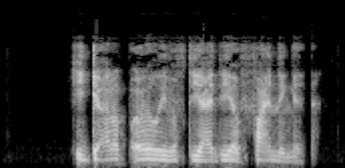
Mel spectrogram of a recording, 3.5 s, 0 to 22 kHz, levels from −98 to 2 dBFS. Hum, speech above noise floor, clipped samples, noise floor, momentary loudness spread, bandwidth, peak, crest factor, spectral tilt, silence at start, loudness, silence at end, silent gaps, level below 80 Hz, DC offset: none; 69 dB; under 0.1%; -86 dBFS; 9 LU; 9.2 kHz; 0 dBFS; 20 dB; -3 dB/octave; 0.75 s; -17 LUFS; 0.3 s; none; -58 dBFS; under 0.1%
